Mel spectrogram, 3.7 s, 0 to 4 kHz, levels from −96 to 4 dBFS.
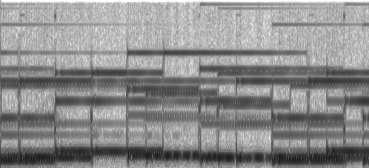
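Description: Nothing goes wrong anywhere in the clip, and the only thing to notice is the usual telephone-band character of a call path, with nothing above about 4 kHz, which fits G.711 mu-law at 64 kbps.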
